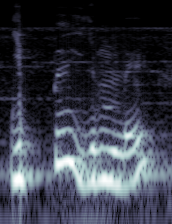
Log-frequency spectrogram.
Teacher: மேல் உதடும் கீழ் உதடும் பொருந்துவதால் தோன்றும்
